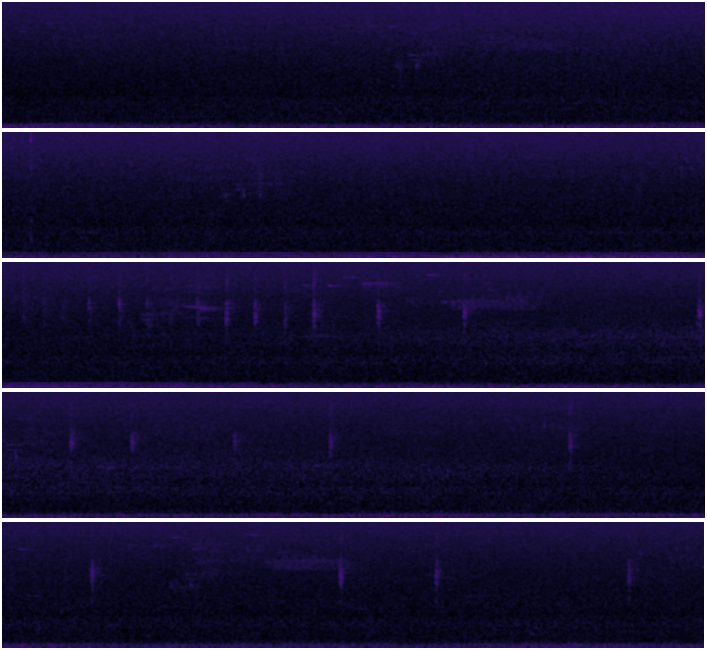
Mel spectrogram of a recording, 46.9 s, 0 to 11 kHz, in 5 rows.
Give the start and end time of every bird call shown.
19.5s-46.1s: Common Grackle (Quiscalus quiscula)
21.0s-21.9s: Blue Jay (Cyanocitta cristata)
21.6s-26.0s: Song Sparrow (Melospiza melodia)

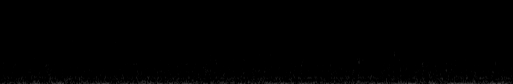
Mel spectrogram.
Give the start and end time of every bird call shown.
4.5s-4.7s: White-crowned Sparrow (Zonotrichia leucophrys)

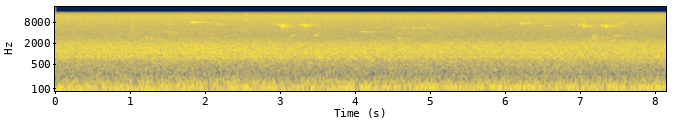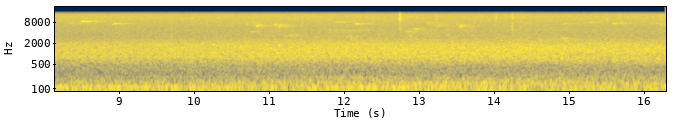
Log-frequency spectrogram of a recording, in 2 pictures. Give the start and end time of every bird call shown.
1.6s-14.1s: Black-capped Chickadee (Poecile atricapillus)

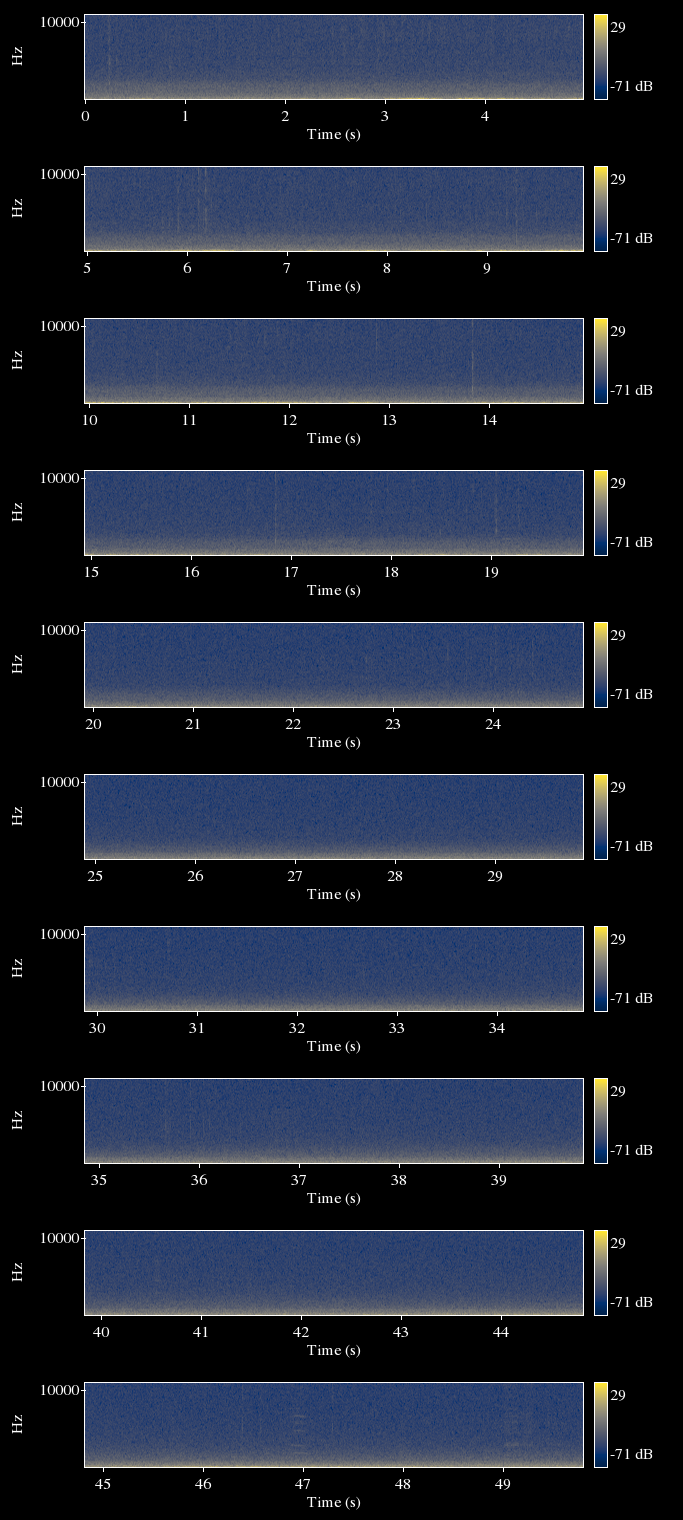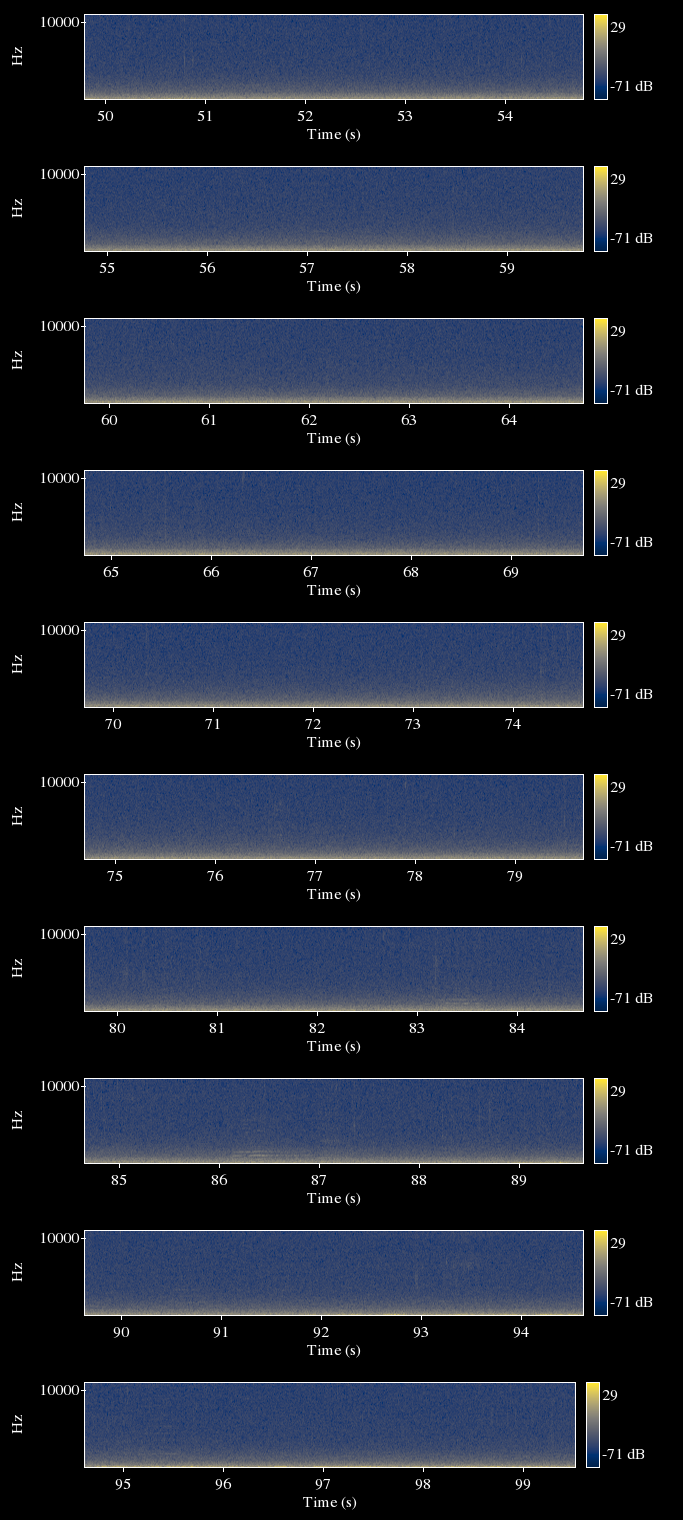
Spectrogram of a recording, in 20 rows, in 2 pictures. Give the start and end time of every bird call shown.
83.0s-83.8s: Canada Goose (Branta canadensis)
86.0s-87.0s: Canada Goose (Branta canadensis)

